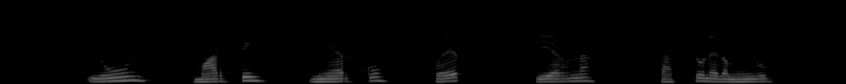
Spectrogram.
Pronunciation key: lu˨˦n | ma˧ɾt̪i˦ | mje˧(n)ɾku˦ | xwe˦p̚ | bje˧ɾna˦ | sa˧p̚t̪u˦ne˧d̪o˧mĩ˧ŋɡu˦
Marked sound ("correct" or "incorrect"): incorrect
